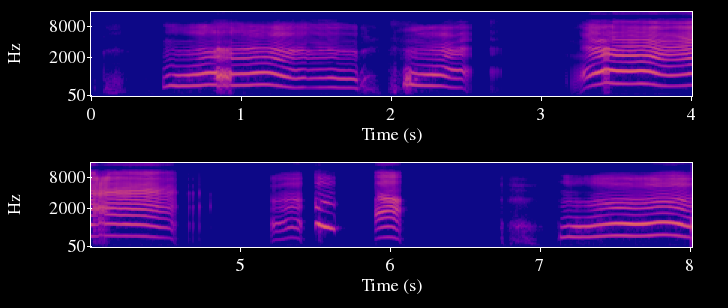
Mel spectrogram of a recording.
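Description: Loud, high-pitched wailing cries in bursts, separated by short pauses and catches of breath; a crying baby.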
